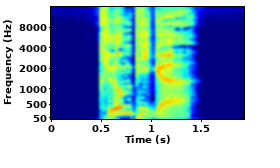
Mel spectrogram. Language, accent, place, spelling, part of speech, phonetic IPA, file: German, Germany, Berlin, klumpiger, adjective, [ˈklʊmpɪɡɐ], De-klumpiger.ogg
- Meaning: 1. comparative degree of klumpig 2. inflection of klumpig: strong/mixed nominative masculine singular 3. inflection of klumpig: strong genitive/dative feminine singular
